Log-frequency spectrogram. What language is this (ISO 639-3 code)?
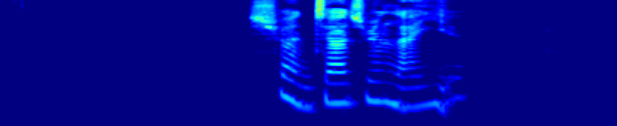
zho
